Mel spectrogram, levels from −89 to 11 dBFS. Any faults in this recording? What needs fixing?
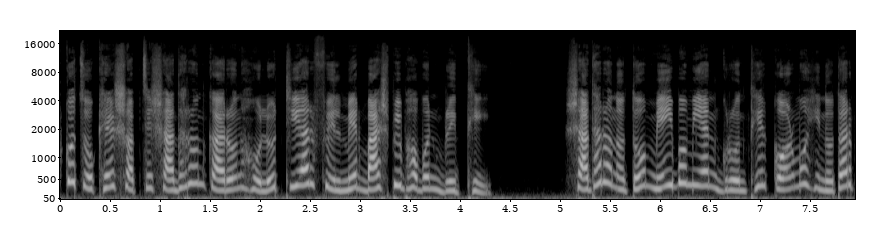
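Nothing needs fixing; no faults are audible here.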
